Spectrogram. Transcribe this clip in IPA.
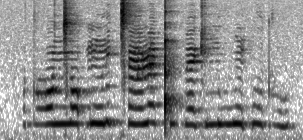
dʱ ɒ ŋ͡ǀ ɒ ɓ õ ɾ e ǀ æ̃ ɭ æ ǃ u b æ ɡ i n u w õ ɓ o dʱ u

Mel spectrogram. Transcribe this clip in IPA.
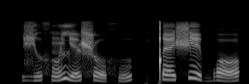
ʑ ʊ˩˥ x õ˩˥ lʲ e˩˥ ʂ o˧˩˧ x u˩˥ | ǃ ɛ˧ ʃ e˥˩ b ɔ˧˩˧

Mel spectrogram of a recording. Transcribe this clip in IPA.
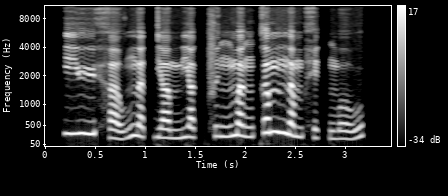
j yː˥ h ɐ˨˥ w n̪ ɐ˧ t̚ j ɐ˨˧ m j ɐ˨ k̚ f ɪ˨˧ ŋ m ɐ˨˧ ŋ k ɐ˥ m n̪ ɐ˧ m h ɪ˨ k̚ m o˨˥ w

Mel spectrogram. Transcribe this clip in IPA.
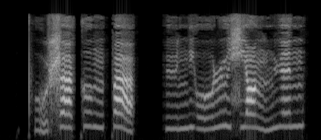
pʰ ṵ˨˩ ʂ ä˥˧ k ɤ˥˧ ŋ p ä˥˩ | y˧˥ n j o˧˥ ʊ̯ ɻ ɻ̩˥˧ ɕ j ɑ˥˩ ŋ n̪ ɥ ɛ˥ n

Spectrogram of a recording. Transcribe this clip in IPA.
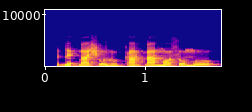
d ɛ˦ ɡ͡b a˧ ʃ o˨ l u˨˦ k a˧ k͡p a˧ m ɔ˧ s o˧ m o˨

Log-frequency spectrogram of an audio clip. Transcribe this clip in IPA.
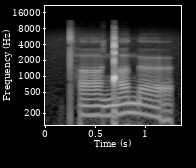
tʰ aː ŋ͡ǃ a n ɐː

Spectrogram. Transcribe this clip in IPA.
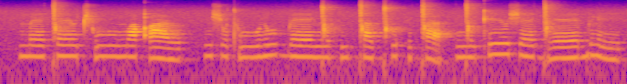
m ɛː ǀ ɛː ə̯ t͡ʃʼ uː ŋ ɔ ʊ̯ qʼ a ə̯ | i ʃ o tʼ uː ɳ uː b ɛː ŋ͡ǀ ʊ h i ǀ a ə̯ ǀʰ u h ɪ ǀ a | ŋ͡ǀ ɪ kʼ eː ə̯ ʃ ɛː ɡ͡ǀ ɛː b i ɳ e

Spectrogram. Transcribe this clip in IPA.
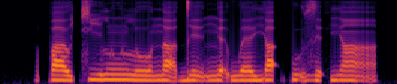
p a˨ ʊ̯ t͡ɕ i˦ l ũ˦ l o˨ n ä̰˦˨ d ḛ˦˨ ɪ̯ ŋ ɛ̰˦˨ w ɛ˦ j ä˦ ʔ p ṵ˦˨ z ɪ˦ ʔ j ã˦˨

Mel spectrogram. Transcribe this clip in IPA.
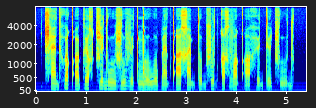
ʈ͡ʂʰ æ˨ d h u˦ qʼ u˨ k ø˦ χ t͡ɕ ø˦ d w u˦˨ ʑ u˦ v ø˨ t ŋ͡ǃ o˨ w o˦ p æ˨ d qʼ æ˦ χ æ˨ b t o˦ b ʂ u˦ d q ə˦ χ v ɒ˦ qʼ ɒ˨ h ø˨ d t ø˨ t͡ɕʰ u˨ d

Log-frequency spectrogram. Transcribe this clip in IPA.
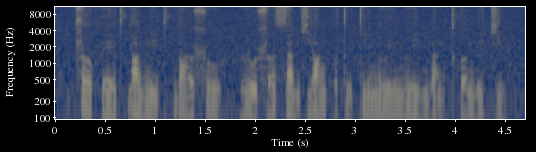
ʈ͡ʂ ɤ˥˩ f e˧˥ ɪ̯ t̪ʰ j ɑ˧ ʊ̯ n̪ ḭ˨˩ t̪ʰ j ɑ˧˥ ʊ̯ ʂ u˥˩ | ɻ ṵ˨˩ ʂ ɤ˧˥ s a̰˨˩ n ɕ j ɑ˥˩ ŋ f ɤ˩ t̪ ḭ˨˩ t̪ i˥ n l i˧˥ n l i˥˩ m w a̰˨˩ n kʰ ɤ˥˩ n̪ i˧˥ t͡ɕ i˧

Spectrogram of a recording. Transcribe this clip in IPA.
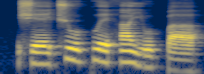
ʃ eː˨ t͡ʃ u˦˨ kʷ e˦˨ h ã˦ j u˨ k͡p a˨

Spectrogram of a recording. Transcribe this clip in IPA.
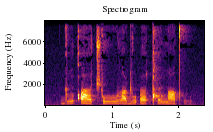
ɡ ʉ ŋ qʼ œː t͡ʃʼ uː l ɑ ɖ u ʔ œ ǃʰ ø n ɑ t̪ʰ ṳ

